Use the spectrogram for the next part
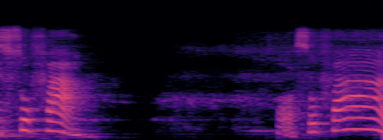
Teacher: Terminou em A, ó, é acentuada seguida ou não de S. Então, sofá é uma palavra oxítona porque a sílaba forte dela é a última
